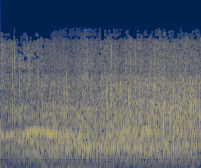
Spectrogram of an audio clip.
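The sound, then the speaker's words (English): Audience applause from young people answering Pope Francis, a dense, continuous wash of clapping that stays steady and even throughout. “He asked, receiving an applause.”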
